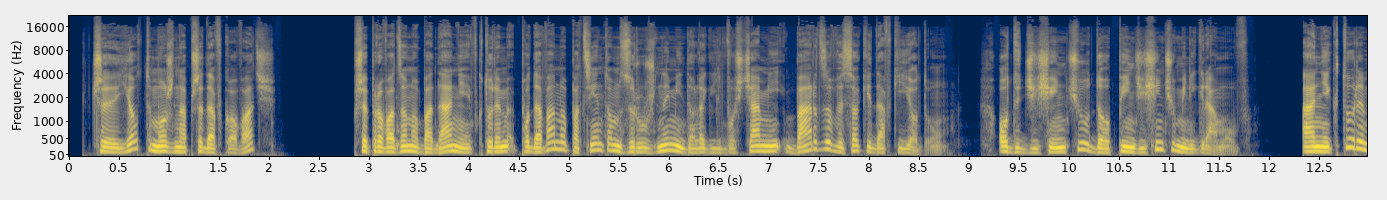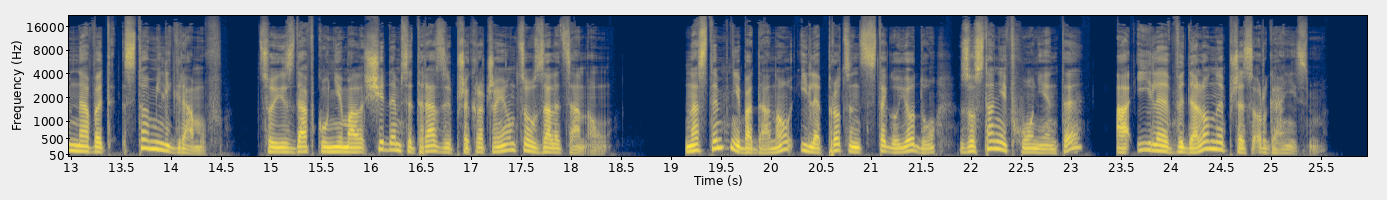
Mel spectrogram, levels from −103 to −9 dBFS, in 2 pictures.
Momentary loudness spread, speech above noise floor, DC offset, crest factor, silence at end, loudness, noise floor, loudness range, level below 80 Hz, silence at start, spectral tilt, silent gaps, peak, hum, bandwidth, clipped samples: 9 LU; over 73 dB; under 0.1%; 18 dB; 0.5 s; -17 LUFS; under -90 dBFS; 2 LU; -50 dBFS; 0.25 s; -5 dB/octave; 2.26-2.84 s, 12.11-12.33 s, 14.78-14.85 s, 18.74-19.14 s, 23.30-23.34 s, 23.40-23.45 s; 0 dBFS; none; over 20 kHz; under 0.1%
